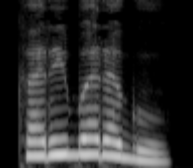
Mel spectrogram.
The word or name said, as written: ಕಾರುಬಾರಿಕೆ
